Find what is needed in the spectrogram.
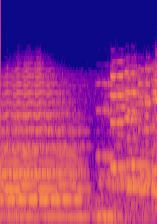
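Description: Orchestral cartoon score: a held chord dips briefly about one and a half seconds in, then a new, busier passage begins.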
